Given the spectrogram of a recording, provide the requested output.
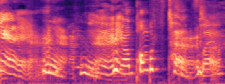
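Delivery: high, loud, drawn-out put-on voice; hammed-up haughty insult; words thrown up. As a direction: heave it out like retching up an insult. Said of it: "needs to be, like, thrown up somewhere".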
